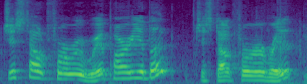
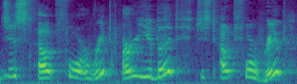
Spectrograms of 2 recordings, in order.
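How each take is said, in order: First: Higher Aussie teasing taunt; teasing bogan voice. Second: Much higher, louder cartoon squeak; squeaky teasing. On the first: Pretend. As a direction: needle him like a larrikin mate. Teasing Simon again. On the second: Player teasing Simon again, high squeaky cartoon voice. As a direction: squeal the tease like a chipmunk. Repeats tease in new voice.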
